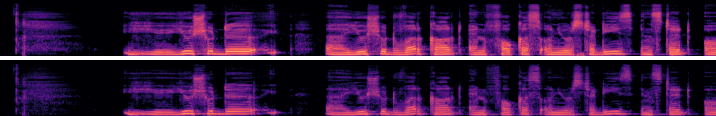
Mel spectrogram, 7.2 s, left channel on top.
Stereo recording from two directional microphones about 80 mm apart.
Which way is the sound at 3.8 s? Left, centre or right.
Left.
